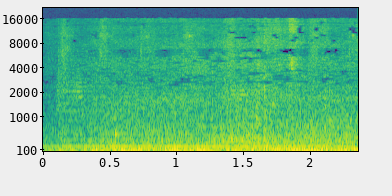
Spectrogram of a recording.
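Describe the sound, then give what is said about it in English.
A doggy daycare bus passing on the street gives off a faint, steady low engine rumble with a constant hum and no other sounds. “This is a doggy daycare bus. They've got a service. Doggy daycare.”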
